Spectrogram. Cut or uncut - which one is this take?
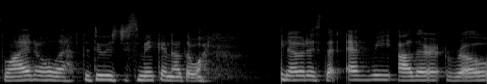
cut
